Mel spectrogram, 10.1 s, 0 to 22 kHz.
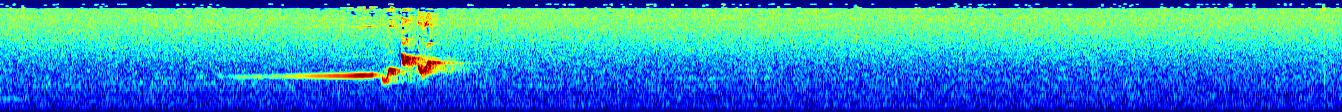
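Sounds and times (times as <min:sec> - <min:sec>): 
Japanese bush warbler song: 0:00.0 - 0:06.4.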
